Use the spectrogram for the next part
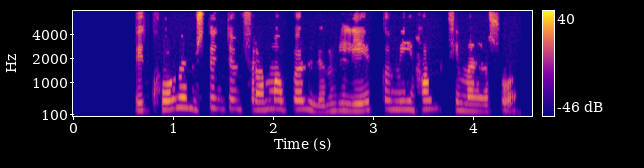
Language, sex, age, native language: Icelandic, female, 30-39, Icelandic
